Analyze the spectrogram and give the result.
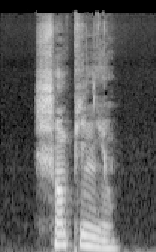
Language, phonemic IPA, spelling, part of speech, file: French, /ʃɑ̃.pi.ɲɔ̃/, champignons, noun, LL-Q150 (fra)-champignons.wav
- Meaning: plural of champignon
